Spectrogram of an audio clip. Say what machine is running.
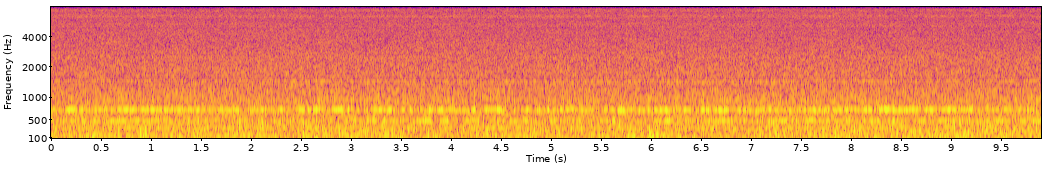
fan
